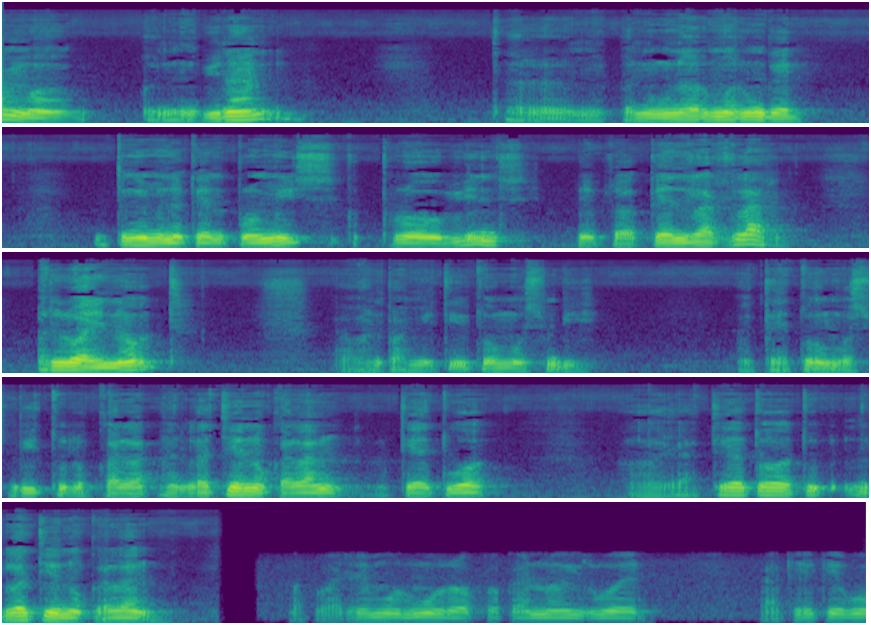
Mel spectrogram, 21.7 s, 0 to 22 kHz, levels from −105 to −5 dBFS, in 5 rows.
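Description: Transcoding between lossy codecs runs throughout: the speech was likely encoded twice, consistent with Vorbis near 44 kbit/s then HE-AAC near 32 kbit/s. Stacked artefacts remain, with nothing above 16.2 kHz.

An input switched to a poorer device at 18.42 s: after a 0.2 s silence, speech turns boxy, likely from another microphone, cut above 3.8 kHz, about 10 dB quieter, with faint new background noise.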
